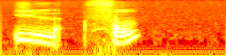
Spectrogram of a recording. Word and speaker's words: ils font: Ils font. Okay, so you've got this nasal O-N, on. Okay, and then the final T is not pronounced.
